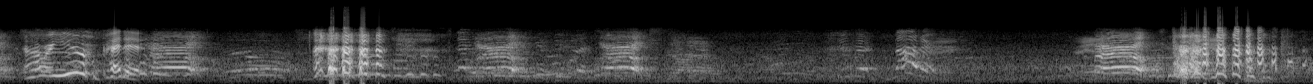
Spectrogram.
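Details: A bearded goat alone at a county fair, apparently missing its fellow goats, bleats loudly in wavering, quavering bursts while people chatter and clap nearby.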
